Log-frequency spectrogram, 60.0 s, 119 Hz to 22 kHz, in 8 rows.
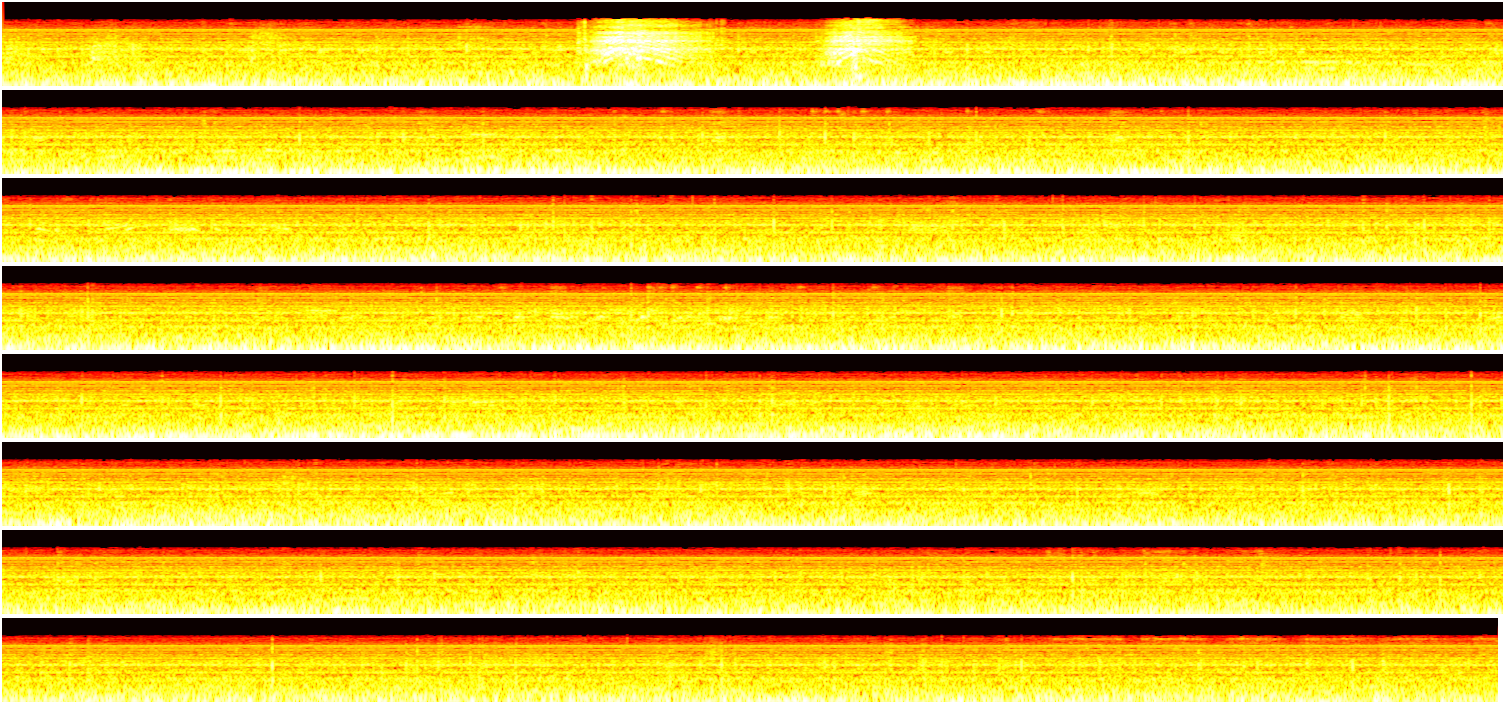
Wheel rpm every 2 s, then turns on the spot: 0, 10, 0, 0, 0, 0, 0, 0, 0, 0, 0, 0, 0, 0, 0, 0, 0, 0, 0, 0, 0, 0, 0, 0, 0, 0, 0, 0, 0, 0.
none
